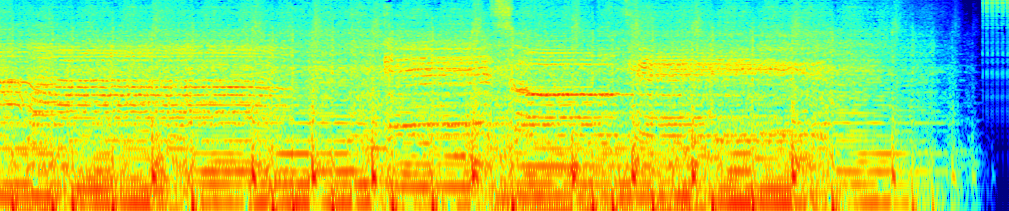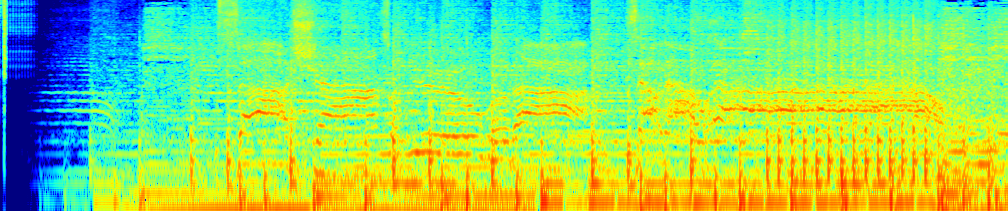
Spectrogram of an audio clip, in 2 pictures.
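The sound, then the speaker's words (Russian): Two back-to-back excerpts of loud grunge rock songs in the style of a band, both performed by people, one with generated music and lyrics and one written by a human, with dense distorted guitars, bass and drums behind a sung lead vocal, separated by a brief silent gap midway. “В заключении рубрики спикеры прослушали два варианта песен, созданных в стиле группы ….”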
